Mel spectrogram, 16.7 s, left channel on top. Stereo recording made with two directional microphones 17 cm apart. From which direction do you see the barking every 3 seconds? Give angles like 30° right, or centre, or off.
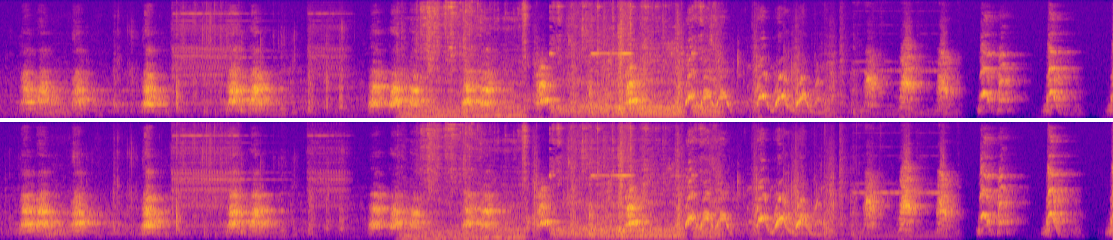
40° right, 20° left, 30° left, 20° right, 50° right, 60° right.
